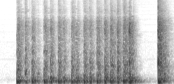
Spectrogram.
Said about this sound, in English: New York is to finally enforce the, I hate to say this, but I'm going to ask for a drum roll.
